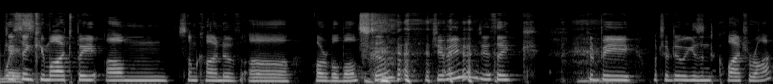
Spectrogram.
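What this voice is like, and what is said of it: Louis Theroux impression. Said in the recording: “my Louis Theroux impression ... I thought that that was on point.”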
